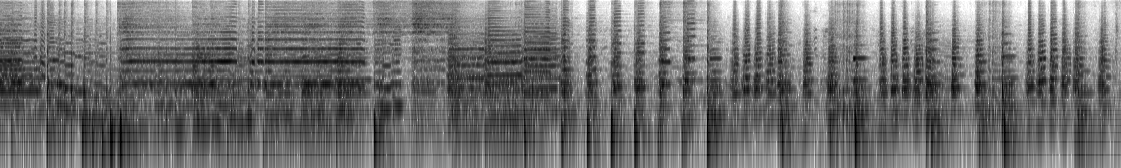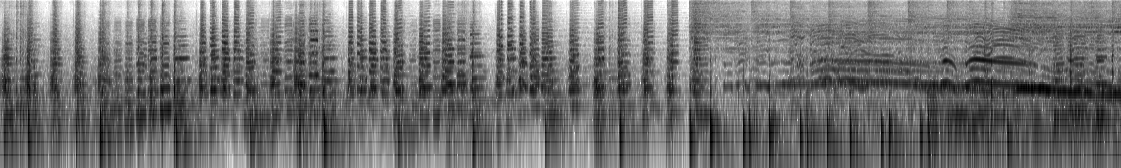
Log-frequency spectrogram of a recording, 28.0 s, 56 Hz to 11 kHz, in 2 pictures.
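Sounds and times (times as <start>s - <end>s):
brass marching band playing: 0.0s - 28.0s.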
